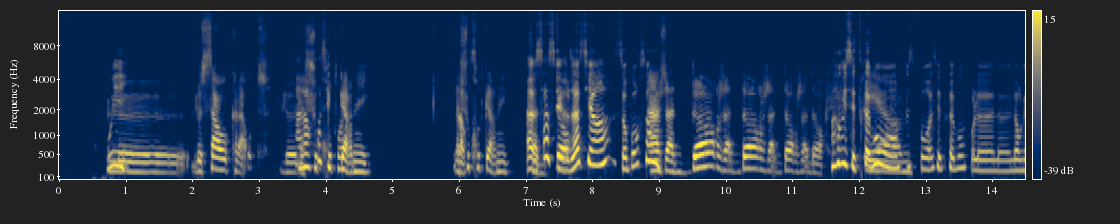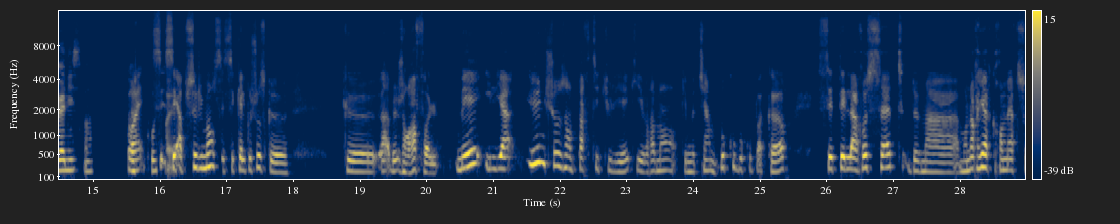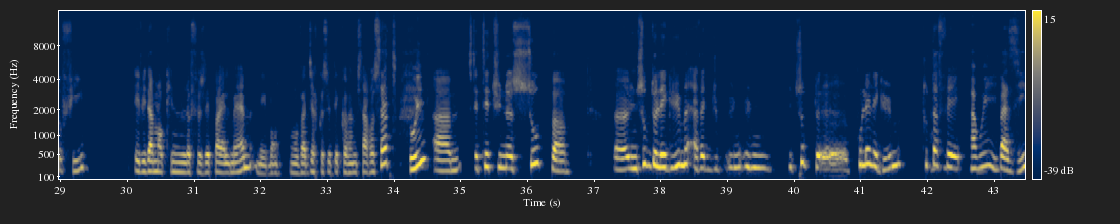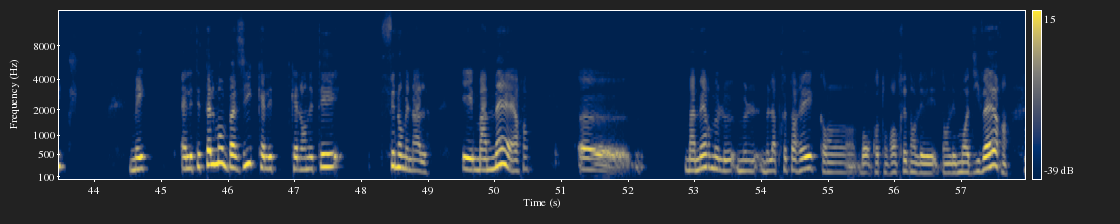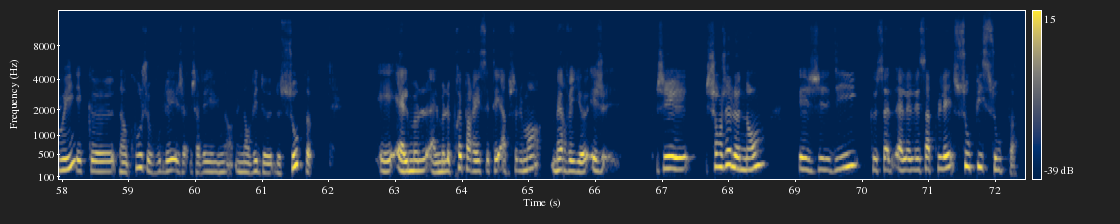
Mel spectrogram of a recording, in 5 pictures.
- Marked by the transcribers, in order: put-on voice: "Sauerkraut"; stressed: "Mais"; stressed: "mère"; stressed: "d'hiver"
- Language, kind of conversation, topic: French, podcast, Quelle place la cuisine occupe-t-elle dans ton héritage ?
